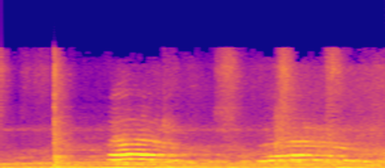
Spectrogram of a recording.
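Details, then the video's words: Homeless cats calling for food in the morning; two long arched meows, the first loud and wavering, the second lower and sliding, over steady low background hum. "Hungry & Homeless cats calling loudly for Food"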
